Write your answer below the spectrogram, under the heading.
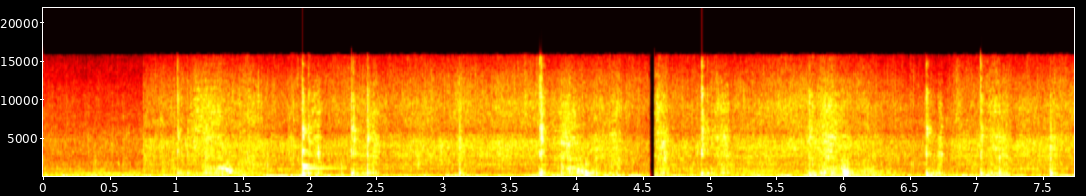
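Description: Chopped vegetables (onion, green chilli, carrot, capsicum and tomato) sizzling in oil in a metal karahi while a metal spatula stirs them. There is a steady frying hiss, with sharp clicks of the spatula against the pan now and then.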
